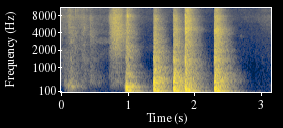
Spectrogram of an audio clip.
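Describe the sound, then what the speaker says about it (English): Loud, close knocks on a door during a paranormal investigation at The Gill House: a faint tap, then five heavy blows in an uneven rhythm with no voices. "it's trying to put its energy to knock on the door"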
